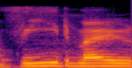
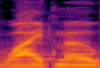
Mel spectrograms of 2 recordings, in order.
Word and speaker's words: Widmo: to this these people wid mode lens or vide mode lens adapters for the rift so so it's a published company you know I think we would call it wide mode wit mo but I asked them for the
